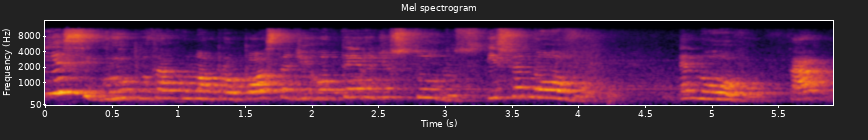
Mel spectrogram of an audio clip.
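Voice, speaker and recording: Her pitch is extremely high, and this woman talks at a moderate pace. Audible room echo is present in the recording. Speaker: spiritist lecturer. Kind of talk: lecture. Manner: conversational, hesitant.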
